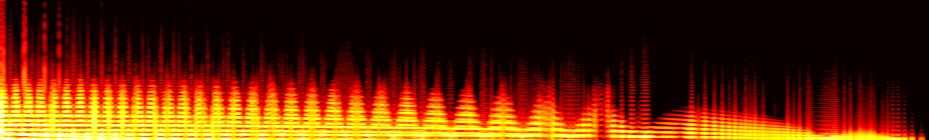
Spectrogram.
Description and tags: A sound made with the Goldwave Expression Evaluator to resemble a failing power generator.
